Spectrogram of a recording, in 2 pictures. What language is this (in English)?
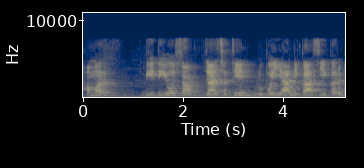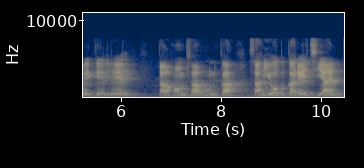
Maithili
